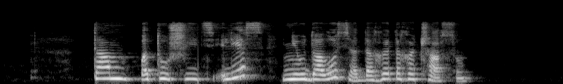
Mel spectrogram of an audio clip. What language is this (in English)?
Belarusian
